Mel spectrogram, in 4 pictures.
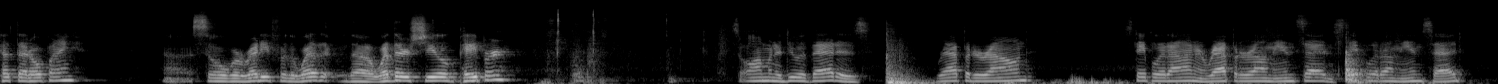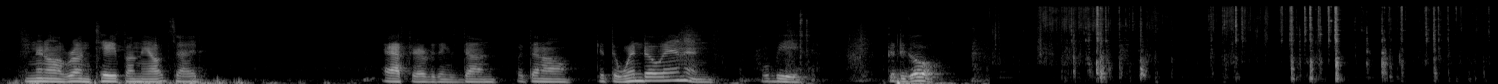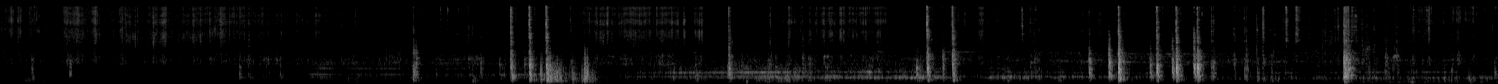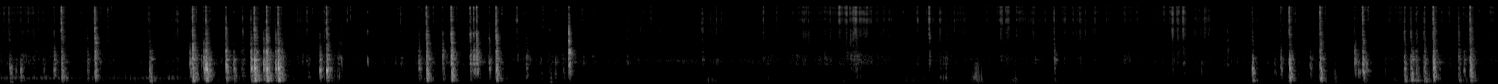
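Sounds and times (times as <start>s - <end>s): paper rustling: 24.8s - 59.9s.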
